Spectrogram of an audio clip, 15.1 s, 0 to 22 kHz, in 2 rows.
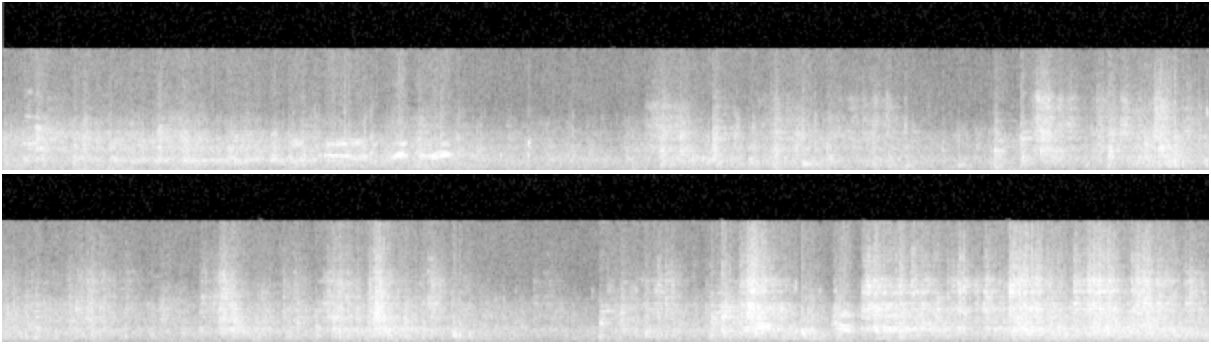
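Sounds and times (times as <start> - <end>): freight train rumble: 0.0 - 15.0
wheels clanking over rail joints: 0.0 - 15.0.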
